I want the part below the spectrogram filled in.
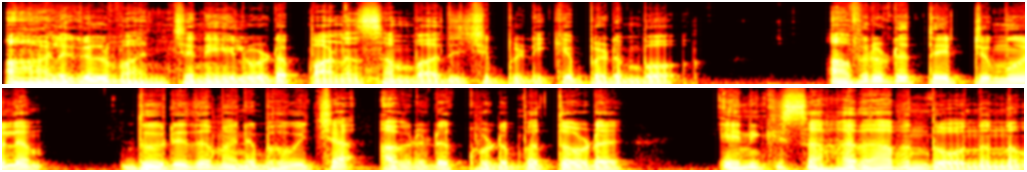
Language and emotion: Malayalam, sad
